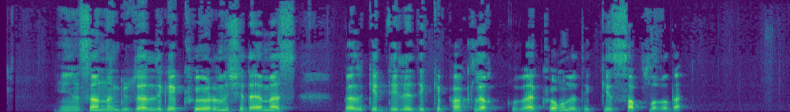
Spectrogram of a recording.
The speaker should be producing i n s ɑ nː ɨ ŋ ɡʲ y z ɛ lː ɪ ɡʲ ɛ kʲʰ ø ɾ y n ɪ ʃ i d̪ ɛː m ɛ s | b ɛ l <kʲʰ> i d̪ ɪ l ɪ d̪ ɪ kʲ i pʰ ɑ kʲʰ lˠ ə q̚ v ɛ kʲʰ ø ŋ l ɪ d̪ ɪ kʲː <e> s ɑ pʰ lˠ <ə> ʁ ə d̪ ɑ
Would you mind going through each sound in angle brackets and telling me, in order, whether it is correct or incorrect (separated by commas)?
incorrect, incorrect, correct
